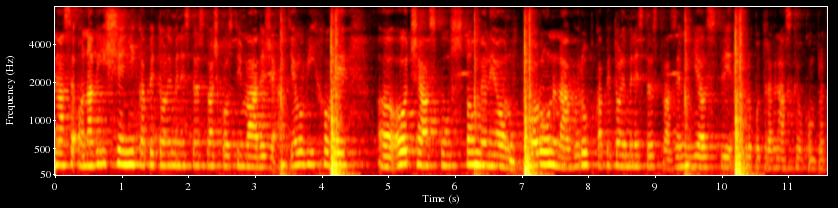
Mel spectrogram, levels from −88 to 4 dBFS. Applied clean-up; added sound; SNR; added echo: none; Slam; -1 dB; reverberation time 0.7 s.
